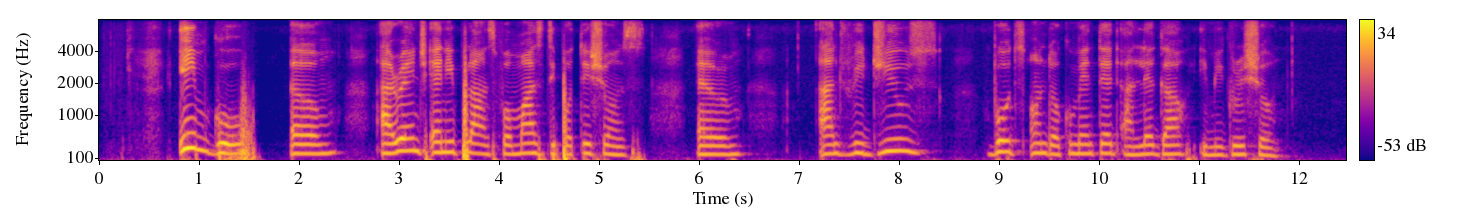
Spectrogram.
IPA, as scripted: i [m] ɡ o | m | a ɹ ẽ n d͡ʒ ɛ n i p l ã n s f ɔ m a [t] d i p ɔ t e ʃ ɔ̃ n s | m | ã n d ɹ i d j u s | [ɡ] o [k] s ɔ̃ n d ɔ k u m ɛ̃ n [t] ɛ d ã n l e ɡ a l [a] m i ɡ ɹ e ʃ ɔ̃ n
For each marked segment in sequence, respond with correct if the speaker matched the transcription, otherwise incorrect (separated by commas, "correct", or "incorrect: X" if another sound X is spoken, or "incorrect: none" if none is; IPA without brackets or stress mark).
correct, incorrect: s, incorrect: b, incorrect: t, correct, incorrect: i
